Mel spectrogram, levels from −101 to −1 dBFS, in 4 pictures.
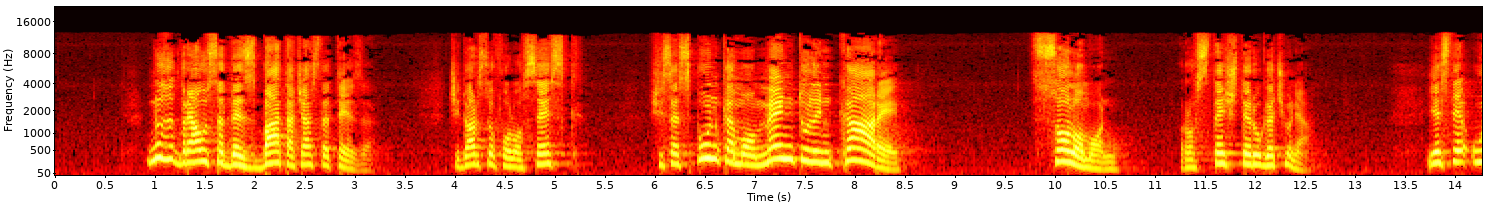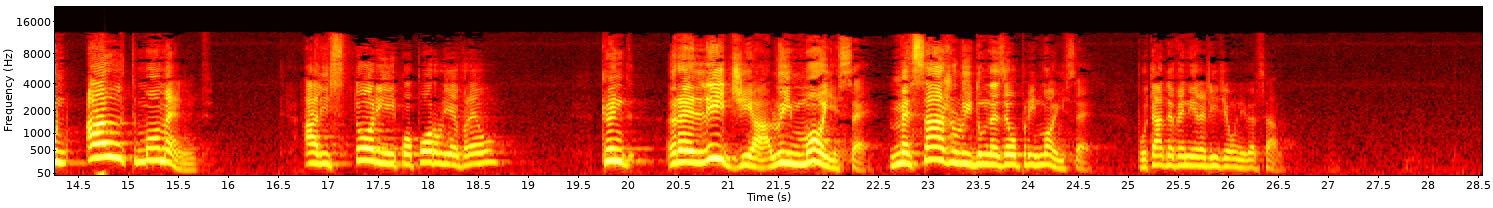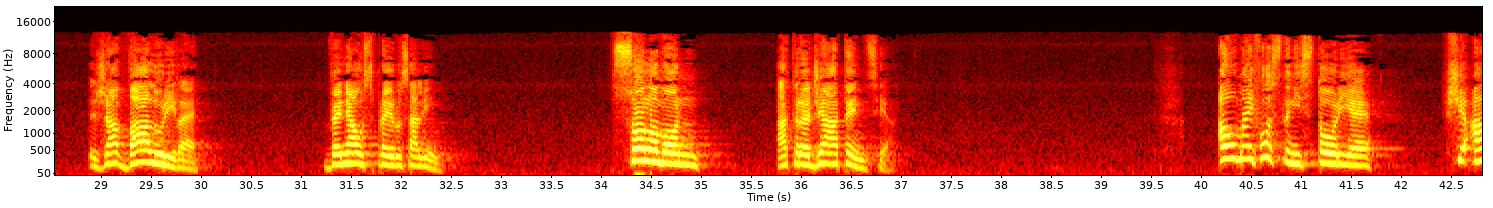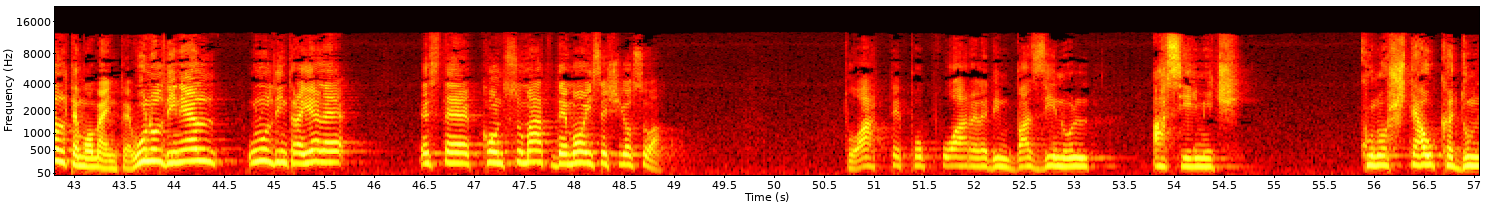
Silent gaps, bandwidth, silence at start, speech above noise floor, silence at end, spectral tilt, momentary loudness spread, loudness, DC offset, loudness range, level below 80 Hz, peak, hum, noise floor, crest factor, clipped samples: none; 13 kHz; 0.9 s; 44 dB; 0 s; -3.5 dB/octave; 16 LU; -17 LUFS; under 0.1%; 10 LU; -62 dBFS; 0 dBFS; none; -61 dBFS; 20 dB; under 0.1%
